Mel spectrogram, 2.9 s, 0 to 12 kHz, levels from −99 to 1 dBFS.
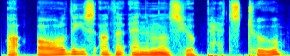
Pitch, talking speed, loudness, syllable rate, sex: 110 Hz, 165 wpm, -19 LUFS, 5.1 syllables/s, male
